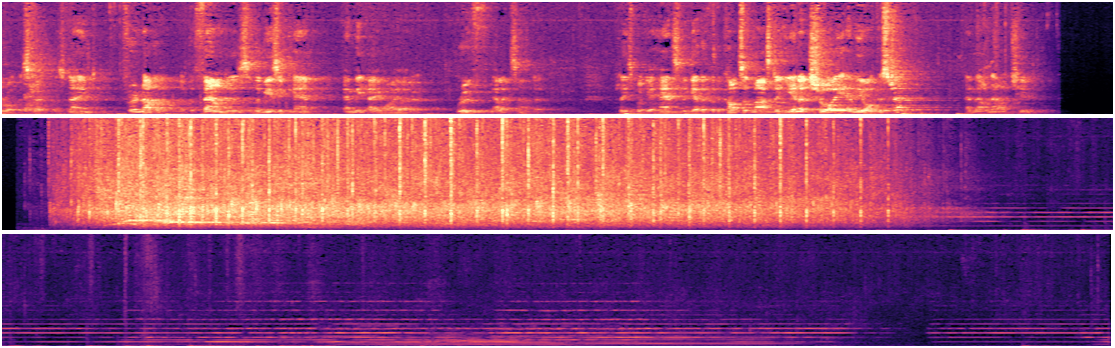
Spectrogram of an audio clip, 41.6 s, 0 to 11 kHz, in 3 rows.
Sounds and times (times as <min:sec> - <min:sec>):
Speech: 0:00.0 - 0:06.9, 0:07.8 - 0:13.1
Applause: 0:14.2 - 0:26.2.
